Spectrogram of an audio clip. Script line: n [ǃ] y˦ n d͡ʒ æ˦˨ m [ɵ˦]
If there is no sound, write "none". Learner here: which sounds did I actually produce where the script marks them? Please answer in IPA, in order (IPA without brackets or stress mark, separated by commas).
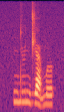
d, ɵ˦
